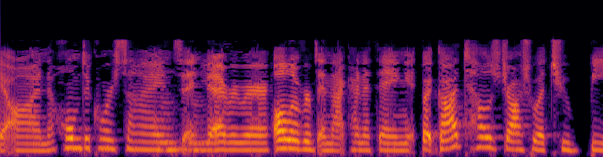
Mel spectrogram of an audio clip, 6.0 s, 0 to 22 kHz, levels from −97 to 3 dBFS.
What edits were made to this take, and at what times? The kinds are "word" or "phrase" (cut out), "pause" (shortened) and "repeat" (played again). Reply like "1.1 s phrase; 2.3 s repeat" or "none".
2.1 s phrase; 3.1 s word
